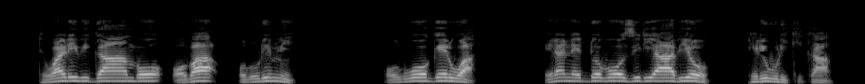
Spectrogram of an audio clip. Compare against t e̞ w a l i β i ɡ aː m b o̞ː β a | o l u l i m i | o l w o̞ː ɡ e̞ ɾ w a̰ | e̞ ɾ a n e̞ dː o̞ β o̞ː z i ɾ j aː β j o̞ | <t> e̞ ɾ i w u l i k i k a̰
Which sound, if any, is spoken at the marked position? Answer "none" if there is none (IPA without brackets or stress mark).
t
